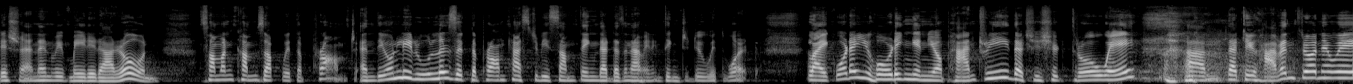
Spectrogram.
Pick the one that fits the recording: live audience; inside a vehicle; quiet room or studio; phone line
live audience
